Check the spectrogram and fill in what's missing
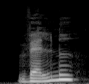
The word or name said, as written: valmet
